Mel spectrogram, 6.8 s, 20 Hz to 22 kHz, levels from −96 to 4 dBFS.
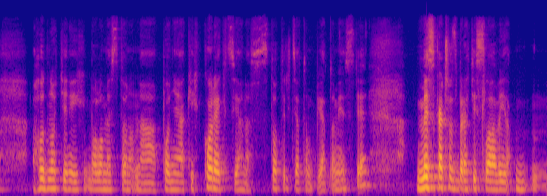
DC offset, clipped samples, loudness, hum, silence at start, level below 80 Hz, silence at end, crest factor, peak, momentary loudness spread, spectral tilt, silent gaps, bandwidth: under 0.1%; under 0.1%; -24 LUFS; none; 0 s; -70 dBFS; 0 s; 24 dB; 0 dBFS; 16 LU; -5.5 dB/octave; none; 16 kHz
